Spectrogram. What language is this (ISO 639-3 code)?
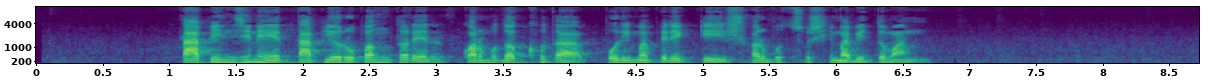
ben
